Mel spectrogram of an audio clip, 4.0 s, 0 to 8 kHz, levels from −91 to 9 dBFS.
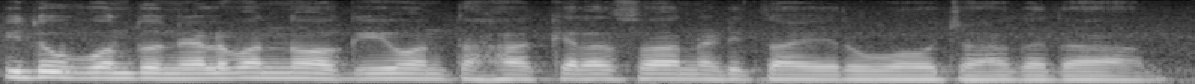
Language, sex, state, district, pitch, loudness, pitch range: Kannada, male, Karnataka, Bangalore, 130 Hz, -14 LUFS, 120-145 Hz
